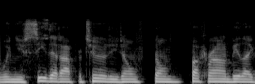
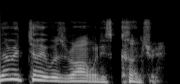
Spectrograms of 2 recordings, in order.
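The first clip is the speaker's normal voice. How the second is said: put-on drunk man voice, higher pitch; 3 semitones higher than usual. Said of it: "who's definitely a little drunk".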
